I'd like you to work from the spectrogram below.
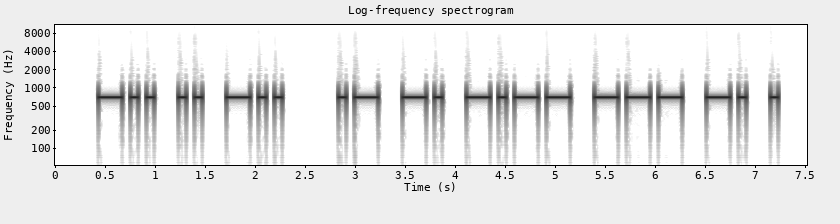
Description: Morse code, heard as a keyed tone, about 16 wpm, 700 Hz. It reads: DID ANYONE
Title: Sentences from Top 1600 Words 15wpm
